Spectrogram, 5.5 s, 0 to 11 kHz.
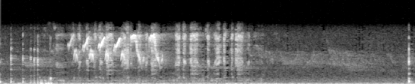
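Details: A male capercaillie displaying at a lekking site in Estonia, May 2, 2022: dry clicks, a hollow pop, then a rapid high scraping, grinding phrase, with faint background hiss.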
